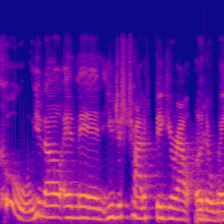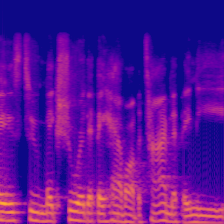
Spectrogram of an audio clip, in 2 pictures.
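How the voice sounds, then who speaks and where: This woman's voice sits very deep and low, with very wide pitch swings. She speaks at a moderate pace. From US South, Macon, Georgia. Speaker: television director. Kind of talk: casual interview conversation.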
